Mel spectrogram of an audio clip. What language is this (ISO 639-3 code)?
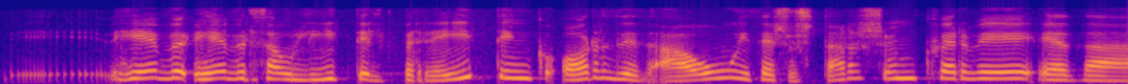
isl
